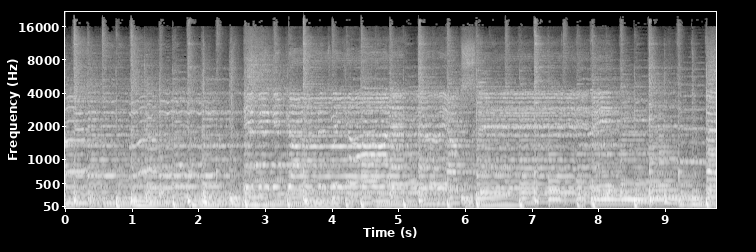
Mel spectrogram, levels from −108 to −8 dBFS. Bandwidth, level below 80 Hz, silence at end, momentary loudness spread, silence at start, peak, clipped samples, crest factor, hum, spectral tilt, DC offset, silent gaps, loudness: over 20 kHz; -26 dBFS; 0 s; 4 LU; 0 s; -2 dBFS; under 0.1%; 14 dB; none; -5 dB/octave; 0.4%; none; -17 LUFS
